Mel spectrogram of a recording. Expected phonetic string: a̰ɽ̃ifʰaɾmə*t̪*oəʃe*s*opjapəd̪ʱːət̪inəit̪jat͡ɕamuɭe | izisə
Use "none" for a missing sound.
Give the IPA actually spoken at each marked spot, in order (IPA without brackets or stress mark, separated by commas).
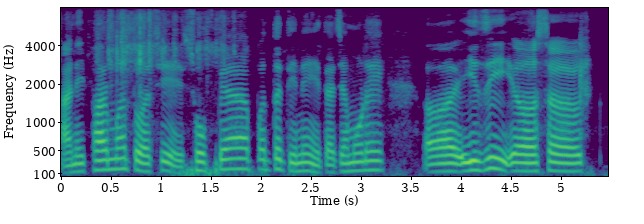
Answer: t̪, s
